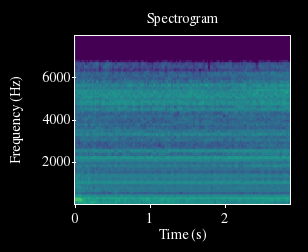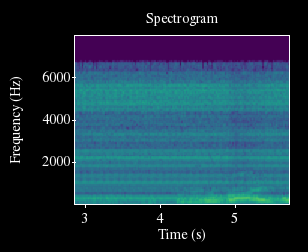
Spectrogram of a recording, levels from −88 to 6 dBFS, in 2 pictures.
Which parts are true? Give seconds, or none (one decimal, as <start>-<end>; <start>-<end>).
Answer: none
